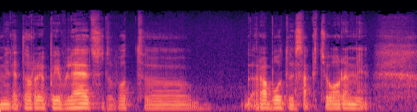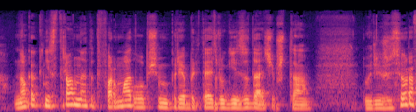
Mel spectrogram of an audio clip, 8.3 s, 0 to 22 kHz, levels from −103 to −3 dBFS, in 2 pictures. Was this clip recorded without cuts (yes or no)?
no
